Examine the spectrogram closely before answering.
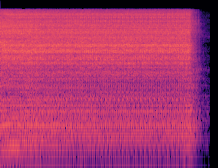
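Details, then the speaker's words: Twin-cylinder model steam engine tested after correcting one slide valve, with the other valve still unmodified: hissy, fast exhaust beats with some unevenness. Uneven cylinder power caused by the wrong-length slide valve. "i can both hear and feel the difference between the two cylinders now there wasn't as much power coming from this side of the engine"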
